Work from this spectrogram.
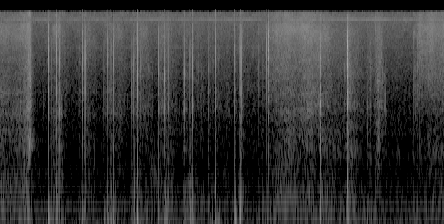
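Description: A black leather skirt, a soft flexible garment held in hand close to the microphone, is scratched and rubbed with long green acrylic nails. Quick, sharp scratching ticks sit over a soft, rustling, low background hum.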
